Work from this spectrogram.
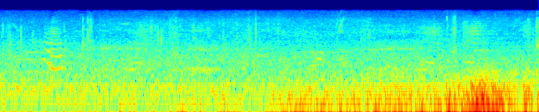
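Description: Canada geese honk at a bird sanctuary, a few calls scattered through steady outdoor background noise and insect-like buzzing, moderately distant and not prominent.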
